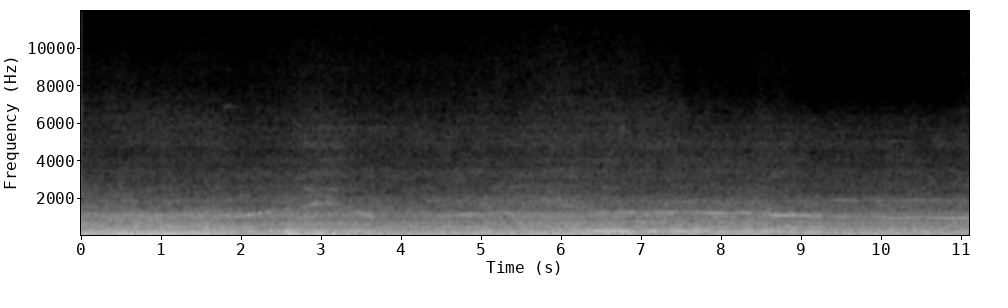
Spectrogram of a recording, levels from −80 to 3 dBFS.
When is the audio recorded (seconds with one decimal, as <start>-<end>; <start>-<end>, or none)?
1.2-3.9; 5.4-6.7; 9.2-10.3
